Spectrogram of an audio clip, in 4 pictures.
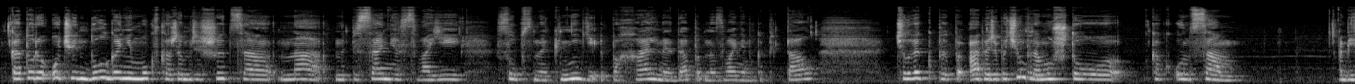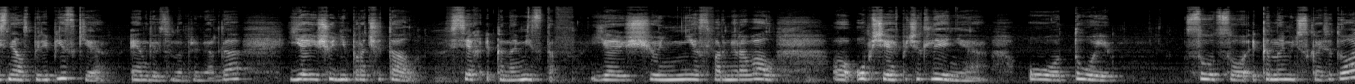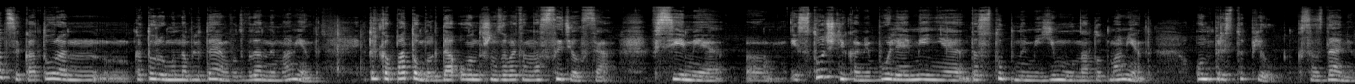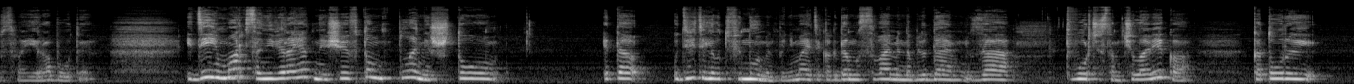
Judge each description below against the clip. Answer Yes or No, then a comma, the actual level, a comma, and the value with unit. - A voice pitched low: No, high, 230 Hz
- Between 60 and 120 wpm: Yes, average, 115 wpm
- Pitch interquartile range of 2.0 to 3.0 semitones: No, average, 3.4 semitones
